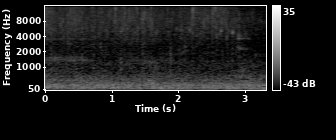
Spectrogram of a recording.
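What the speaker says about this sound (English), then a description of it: "now we can toss in the red bell peppers so it gives more aroma and flavor" Red bell peppers hit a hot frying pan while Thai red curry fried chicken cooks, giving a steady, close, full sizzle with crackling spatters that lasts the whole stretch without any talk.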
